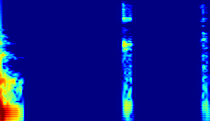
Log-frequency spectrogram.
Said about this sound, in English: That was me just sort of half laugh. Coughing, half laughing.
